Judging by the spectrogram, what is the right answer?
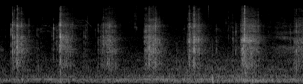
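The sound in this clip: A hand spice grinder crushes fennel seeds and black pepper with a quiet, even series of short, crunchy ratcheting bursts that repeat at a regular pace, with no voices.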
